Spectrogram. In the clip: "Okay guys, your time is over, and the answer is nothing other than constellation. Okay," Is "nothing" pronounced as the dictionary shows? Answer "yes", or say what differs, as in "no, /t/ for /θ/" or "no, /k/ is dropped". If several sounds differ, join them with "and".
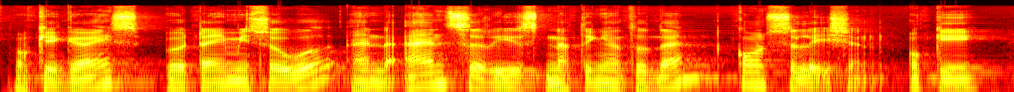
no, /t/ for /θ/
